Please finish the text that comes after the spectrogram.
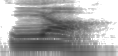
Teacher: जीभ को हल्का सा जब ले जाएंगे तालु के पास और छोड़ेंगे तो हो जाएगा य। तो य जो है कहां से, तालु से।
